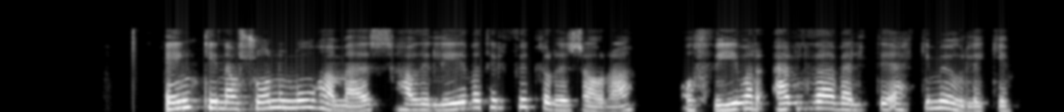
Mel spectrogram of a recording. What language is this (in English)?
Icelandic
